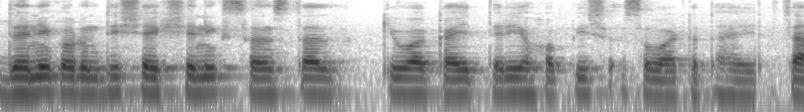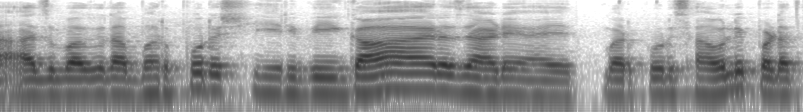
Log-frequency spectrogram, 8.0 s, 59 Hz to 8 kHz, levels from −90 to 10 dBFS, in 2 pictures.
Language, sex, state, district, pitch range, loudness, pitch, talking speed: Marathi, male, Maharashtra, Pune, 125-140 Hz, -21 LUFS, 130 Hz, 155 wpm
